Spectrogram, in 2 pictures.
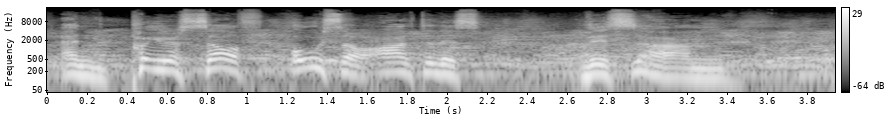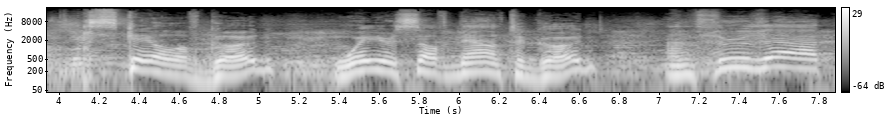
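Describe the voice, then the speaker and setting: A man teaching a weekly Torah class in a synagogue study hall, chatty and digressive, with wry asides and many Hebrew and Yiddish terms. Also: fairly high pitch. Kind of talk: informal Torah lecture.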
